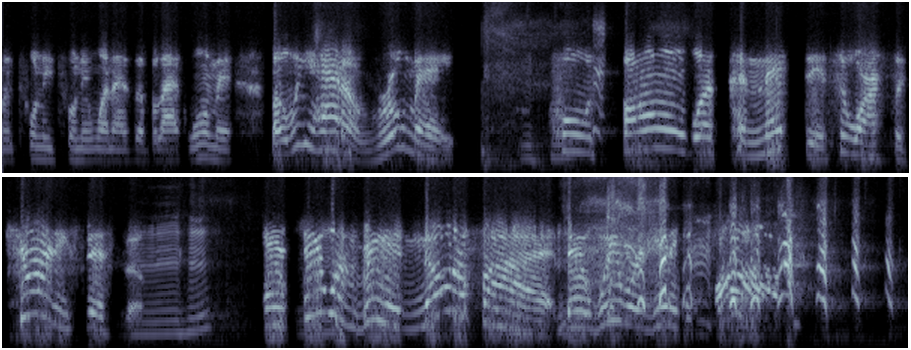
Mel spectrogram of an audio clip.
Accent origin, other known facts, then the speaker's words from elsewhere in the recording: Kansas City, Missouri, United States; I'm from Kansas City, Missouri.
